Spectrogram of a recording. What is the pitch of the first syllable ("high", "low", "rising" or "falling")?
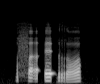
high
